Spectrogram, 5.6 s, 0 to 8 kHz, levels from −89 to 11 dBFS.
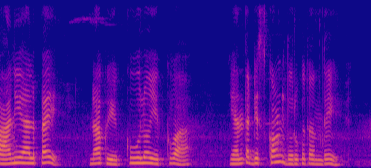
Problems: constant background noise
